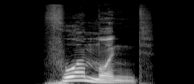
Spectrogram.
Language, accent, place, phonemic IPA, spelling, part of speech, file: German, Germany, Berlin, /ˈfoːrˌmʊnt/, Vormund, noun, De-Vormund.ogg
- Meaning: legal guardian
